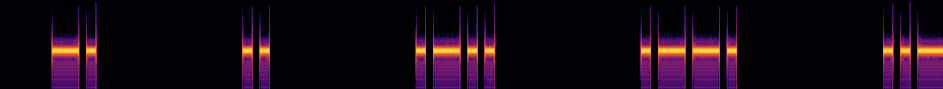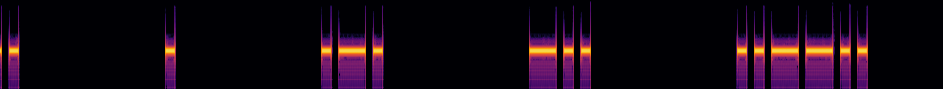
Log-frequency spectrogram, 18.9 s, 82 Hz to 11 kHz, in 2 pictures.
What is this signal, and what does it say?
Morse code, heard as a keyed tone, about 14 wpm, spaced as for 5 wpm, 680 Hz. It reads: NILPFERD?
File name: Morsekurs / Witze / Witz 16. Februar 2021, 25 F70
